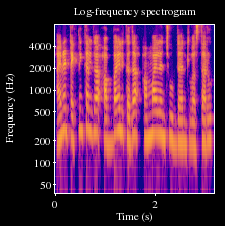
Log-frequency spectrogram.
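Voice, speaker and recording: A man's voice: high voice, rapid-fire, sharp tone, dry recording. A woman voicing a playful young husband. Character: playful young husband, strict sports coach.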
